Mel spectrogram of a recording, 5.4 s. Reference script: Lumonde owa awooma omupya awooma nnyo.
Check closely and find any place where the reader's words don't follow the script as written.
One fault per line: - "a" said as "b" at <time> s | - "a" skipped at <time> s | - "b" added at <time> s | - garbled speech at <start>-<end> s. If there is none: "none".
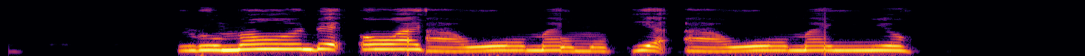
none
